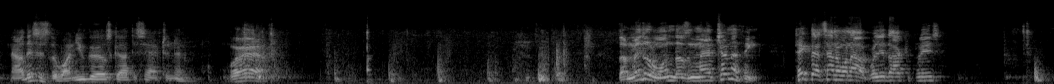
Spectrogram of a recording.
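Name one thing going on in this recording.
A man speaks in a clear, measured voice.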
